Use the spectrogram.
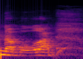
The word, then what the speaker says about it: Waneta: this girl calling her number one or something? That's just something people call me. It's supposed to be W-A-N, but they call me, it's pronounced the number one.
